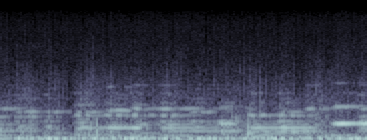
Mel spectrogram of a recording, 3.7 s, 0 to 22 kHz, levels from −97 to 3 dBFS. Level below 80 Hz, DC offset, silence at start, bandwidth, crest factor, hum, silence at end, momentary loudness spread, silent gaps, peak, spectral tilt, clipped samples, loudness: -28 dBFS; under 0.1%; 0 s; 4.2 kHz; 14 dB; none; 0 s; 4 LU; none; -12 dBFS; -10 dB/octave; under 0.1%; -28 LUFS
